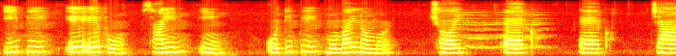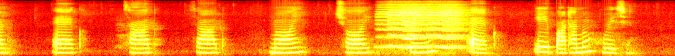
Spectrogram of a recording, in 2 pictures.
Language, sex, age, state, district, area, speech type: Bengali, female, 18-30, West Bengal, Uttar Dinajpur, rural, read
